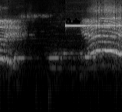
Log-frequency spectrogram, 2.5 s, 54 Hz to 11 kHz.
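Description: A digital interval timer sounds one long, steady high beep starting about two-thirds of the way in as its countdown hits zero. The beep marks the end of a work interval and the start of a 15-second rest. A woman's voice calls out at the same time.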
